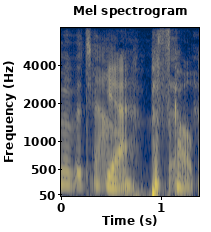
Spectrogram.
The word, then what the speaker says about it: Pskov: a little province called Pskov. And it kind of sounds like I'm swearing. I'm not. It's just how you pronounce it. It's the name of a town. Yeah, Pskov.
